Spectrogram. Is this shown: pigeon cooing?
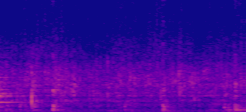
no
